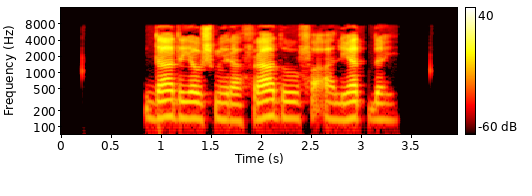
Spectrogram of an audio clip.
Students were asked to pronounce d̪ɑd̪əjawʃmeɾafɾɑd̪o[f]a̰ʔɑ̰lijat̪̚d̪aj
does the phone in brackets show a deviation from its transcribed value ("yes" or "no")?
no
